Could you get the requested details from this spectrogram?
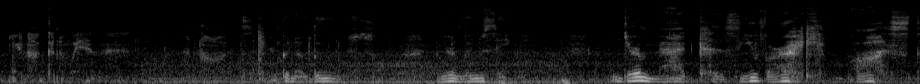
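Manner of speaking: low, soft, whispered defiance. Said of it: "looked at him straight in the face and went".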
